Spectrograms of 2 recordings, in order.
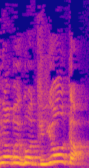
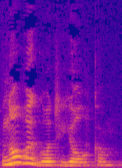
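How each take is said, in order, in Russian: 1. Сказано с восторгом и воодушевлением. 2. Сказано ровно, безразлично. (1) "ах!" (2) "Ну и что?"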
